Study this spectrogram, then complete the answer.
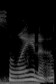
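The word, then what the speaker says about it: Celaena: It's Selena. Like Selena Gomez, but with Selena.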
